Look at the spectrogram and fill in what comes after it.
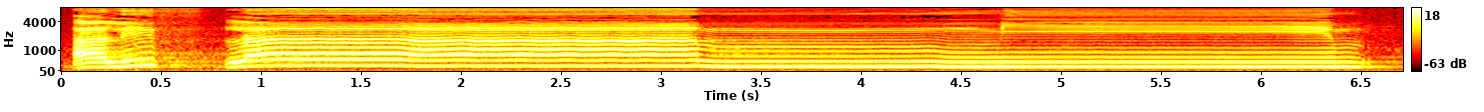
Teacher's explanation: lam dibaca panjang lah selama enam harakat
